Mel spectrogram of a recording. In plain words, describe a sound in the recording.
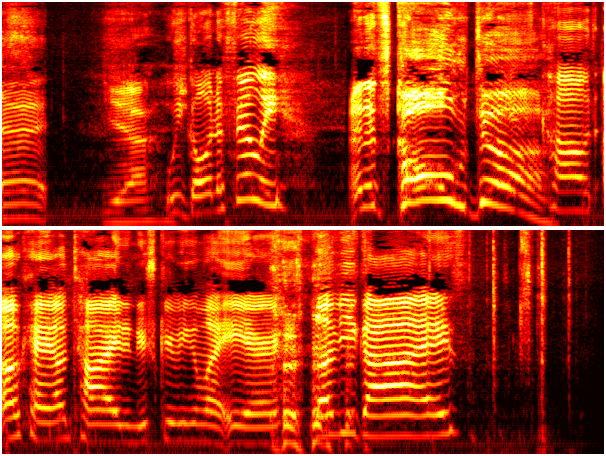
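A young woman sings playfully close by.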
